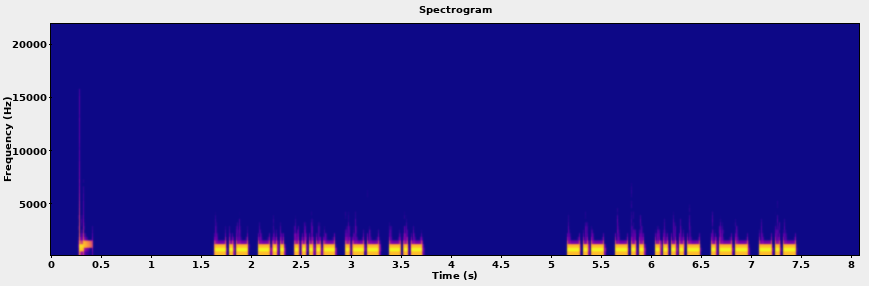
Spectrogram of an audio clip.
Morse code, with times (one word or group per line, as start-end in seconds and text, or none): 1.6-3.7 KD4WK
5.2-7.4 KD4WK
